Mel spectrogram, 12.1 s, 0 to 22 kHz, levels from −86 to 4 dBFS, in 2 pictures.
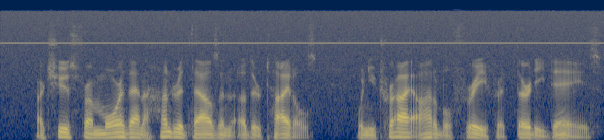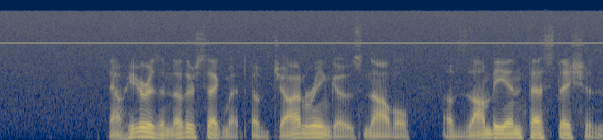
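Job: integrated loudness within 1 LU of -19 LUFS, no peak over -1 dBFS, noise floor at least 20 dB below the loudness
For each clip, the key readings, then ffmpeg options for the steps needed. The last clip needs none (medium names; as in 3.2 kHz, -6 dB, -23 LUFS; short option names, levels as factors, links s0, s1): steady tone 6.2 kHz; tone level -31 dBFS; noise floor -32 dBFS; noise floor target -42 dBFS; loudness -21.5 LUFS; peak level -2.0 dBFS; loudness target -19.0 LUFS
-> -af "bandreject=f=6200:w=30"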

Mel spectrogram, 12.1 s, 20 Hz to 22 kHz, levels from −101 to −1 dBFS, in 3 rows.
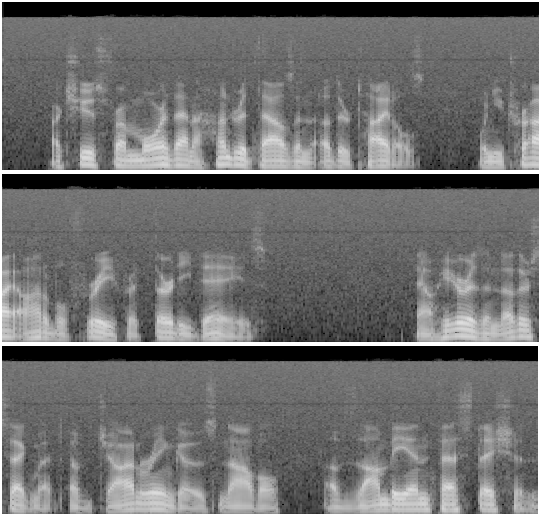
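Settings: steady tone not found; noise floor -37 dBFS; noise floor target -42 dBFS
-> -af "afftdn=nr=6:nf=-37"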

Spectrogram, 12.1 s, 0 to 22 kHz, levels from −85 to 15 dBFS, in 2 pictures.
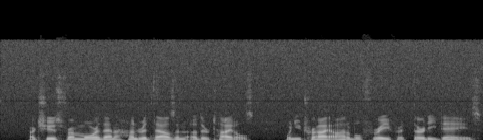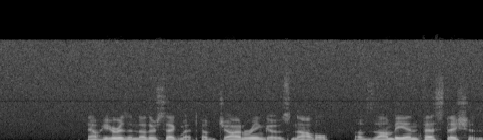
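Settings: noise floor -42 dBFS; loudness -22.0 LUFS; peak level -2.0 dBFS; loudness target -19.0 LUFS
-> -af "volume=1.41,alimiter=limit=0.891:level=0:latency=1"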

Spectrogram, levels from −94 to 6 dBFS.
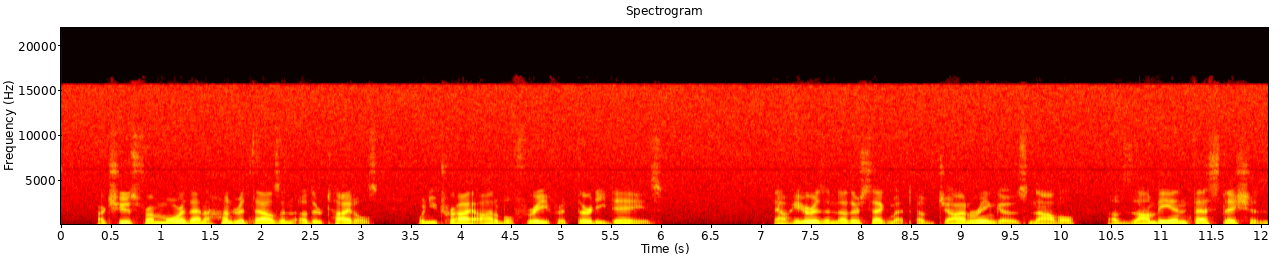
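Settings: loudness -19.0 LUFS; peak level -1.0 dBFS; noise floor -39 dBFS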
